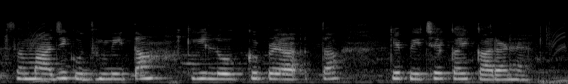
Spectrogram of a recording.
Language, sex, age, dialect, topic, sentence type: Hindi, female, 18-24, Kanauji Braj Bhasha, banking, statement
